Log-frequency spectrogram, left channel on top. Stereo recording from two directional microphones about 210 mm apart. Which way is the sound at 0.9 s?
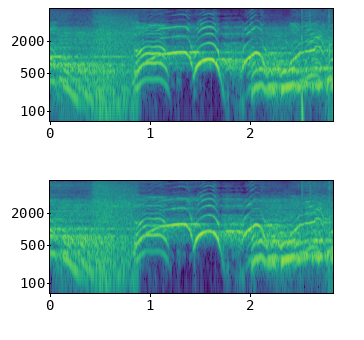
40° left (ahead or behind).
